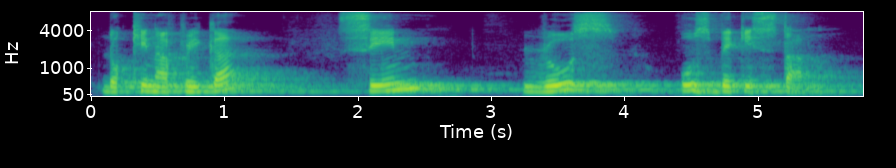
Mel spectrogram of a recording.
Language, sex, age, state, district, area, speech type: Assamese, male, 18-30, Assam, Charaideo, urban, spontaneous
